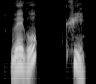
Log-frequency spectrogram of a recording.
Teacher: Tongue forward, lips rounded — one target each. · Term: front rounded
